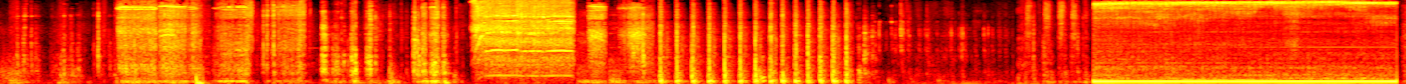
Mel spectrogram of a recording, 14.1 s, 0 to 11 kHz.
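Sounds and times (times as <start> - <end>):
power tool motor whine: 4.7 - 5.8, 11.0 - 14.0.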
